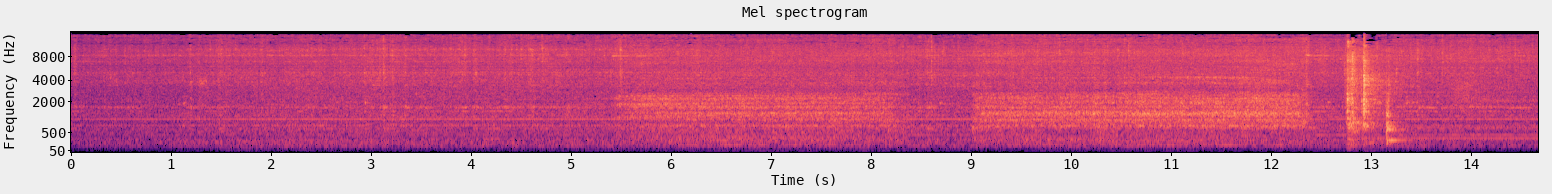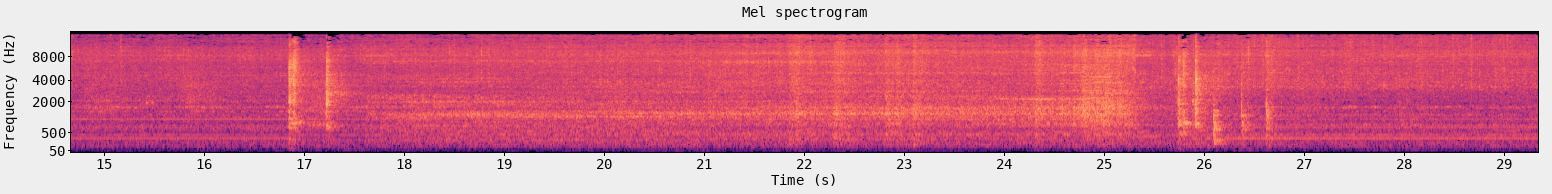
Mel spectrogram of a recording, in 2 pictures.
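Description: Victor Auto-15HSV automatic horizontal band saw running, its blade sawing through a wooden block with a steady machine noise. Twice the machine clanks sharply as its automatic cycle moves on, with a steady low hum for a few seconds after.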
